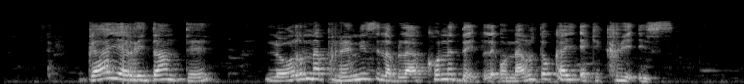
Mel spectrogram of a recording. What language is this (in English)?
Esperanto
